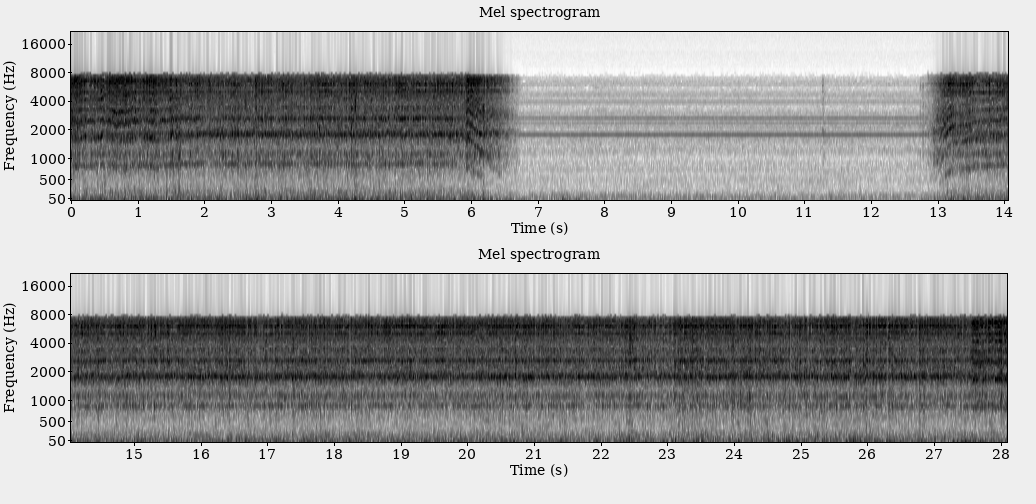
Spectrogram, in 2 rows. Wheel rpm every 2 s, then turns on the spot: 220, 230, 220, 40, 0, 0, 60, 230, 230, 230, 230, 230, 240, 230.
none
